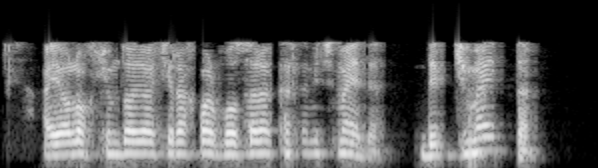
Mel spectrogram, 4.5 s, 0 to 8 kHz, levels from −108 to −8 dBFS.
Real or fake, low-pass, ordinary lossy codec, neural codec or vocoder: real; 7.2 kHz; AAC, 16 kbps; none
